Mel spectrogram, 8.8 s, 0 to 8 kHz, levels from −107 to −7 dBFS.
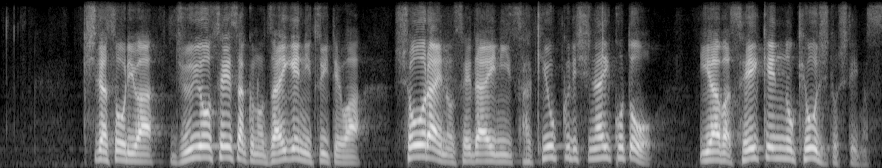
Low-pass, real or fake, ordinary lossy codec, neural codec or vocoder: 7.2 kHz; real; Opus, 32 kbps; none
